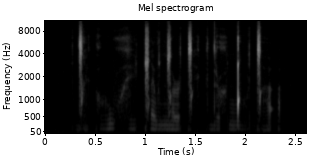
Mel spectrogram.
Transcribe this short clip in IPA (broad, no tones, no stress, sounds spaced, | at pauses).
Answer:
ɡ͡ǀ ɛ̤ k ɔ̤ w x e̤ ǁ ɛ w ŋ͡ǀ ə˞ ǀʰ e̤ k d ə˞ x ŋ͡ǃ ɔ̤ ɡ͡ǀ a ʔ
